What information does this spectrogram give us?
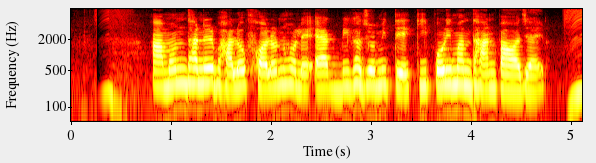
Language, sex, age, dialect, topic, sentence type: Bengali, female, 18-24, Northern/Varendri, agriculture, question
